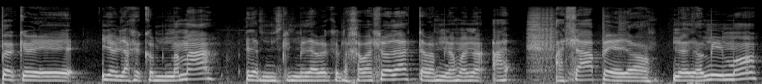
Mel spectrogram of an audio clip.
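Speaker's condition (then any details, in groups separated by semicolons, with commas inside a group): Down syndrome; age 35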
